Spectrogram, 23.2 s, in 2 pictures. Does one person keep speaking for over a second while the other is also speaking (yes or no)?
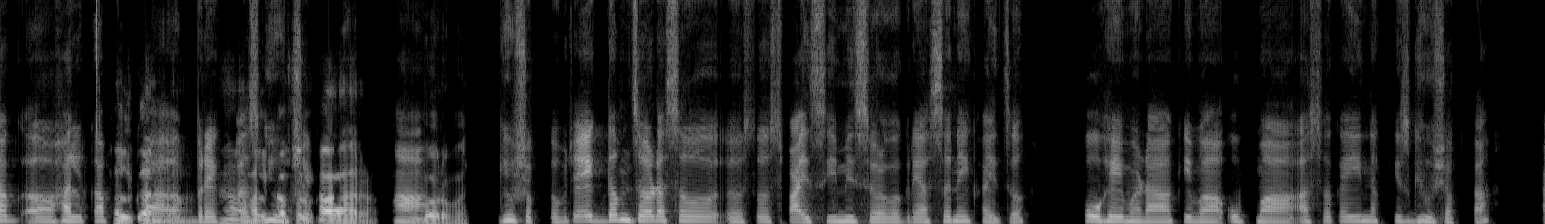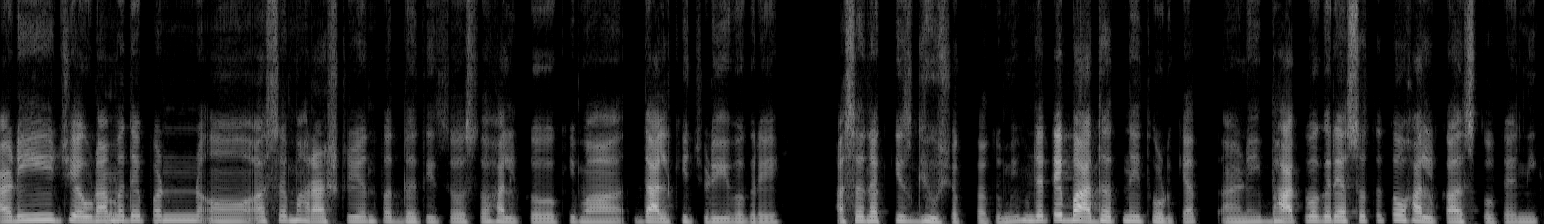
yes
